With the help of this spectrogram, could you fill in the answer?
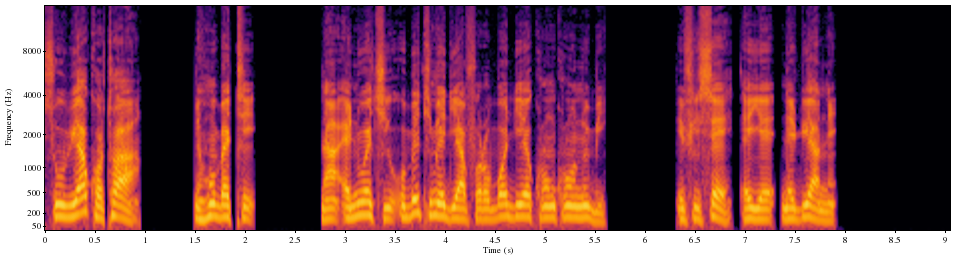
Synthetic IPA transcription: sʊ˨o˨ɥi˦a˦kʰɔ˨tʰɔ˦a˨ | nɪ̃˨ɦʊ̃˦bɛ˦tʰɪ˦ | nã˨ʔæ˨nũ˦æ˦t͡ɕʰi˨ʔo˨bɛ˦tʰĩ˦mæ˨di˨a˨fɔ˨ɾʊ˨bɔ˦dɪ˦ɛ˦kʰʊ˦ɾʊ̃˦ŋkʰʊ˦ɾʊ̃˦nʊ̃˦bi˨ | e˨fi˨sɛ˦ɛ˨jɛ˨næ̃˨dɥa˨nɪ̃˦

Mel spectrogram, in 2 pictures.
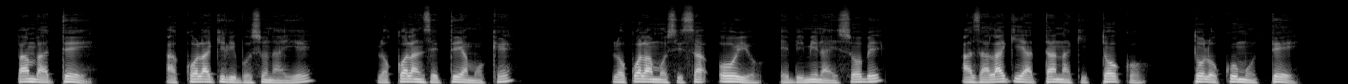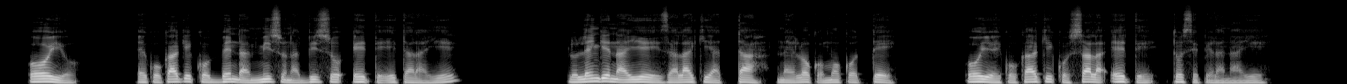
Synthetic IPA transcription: pa˦mba˨tɛ˦ | a˨ko˦la˦ki˦li˨bo˨so˦na˨je˦ | lo˨ko˦la˨nze˨te˦ja˨mo˨kɛ˦ | lo˨ko˦la˨mo˨si˨sa˦o˦jo˨e˨bi˨mi˦na˨e˨so˦be˦ | a˨za˨la˦k̬i˦a˨ta˦na˨ki˨tɔ˦kɔ˨ | to˦lo˨ku˦mu˨tɛ˦ | o˦jo˨ | e˨ko˨ka˦k̬i˦ko˨be˦nda˨mi˦so˨na˨bi˦so˦e˦te˨e˦ta˦la˨je˦ | lo˨le˦ŋɡe˦na˨je˦e˨za˨la˦ki˦a˨ta˦na˨e˨lɔ˦kɔ˨mɔ˦kɔ˦tɛ˦ | o˦jo˨e˨ko˨ka˦ki˦ko˨sa˦la˨ʔe˦te˨to˦se˨pe˨la˨na˨je˦

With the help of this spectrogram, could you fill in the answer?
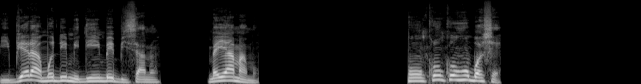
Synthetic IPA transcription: bi˨bi˦a˦ɾa˨a˨mʊ̃˦dɪ˦mĩ˨dĩ˦be˦bi˨sa˦nʊ̃˦ | mɛ̃˦jɛ˦a˦mã˨mʊ̰̃˨ | hʊ̃˨ŋ̩˨kʰɾʊ̃˦kʰʊ̃˦hʊ̃˦bɔ˦ɕɛ̰˨

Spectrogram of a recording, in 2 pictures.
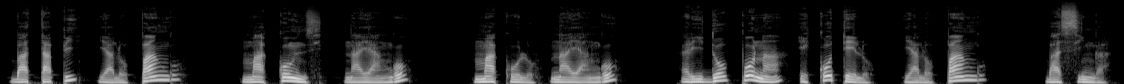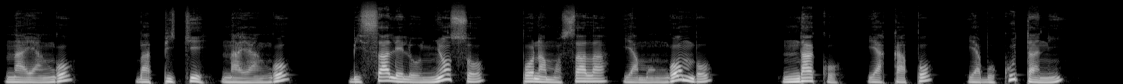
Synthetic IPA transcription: ba˨ta˨pi˦ | ja˨lo˨pa˦ŋɡo˦ | ma˨ko˦nzi˨ | na˨ja˨ŋɡo˦ | ma˨ko˨lo˨na˨ja˨ŋɡo˦ | ʁi˨do˦po˦na˨e˨ko˦te˨lo˨ | ja˨lo˨pa˦ŋɡo˦ | ba˨si˨ŋɡa˨ | na˨ja˨ŋɡo˦ | ba˨pi˨ke˦na˨ja˨ŋɡo˦ | bi˨sa˦le˨lo˨ɲɔ˦nsɔ˨ | po˦na˨mo˨sa˦la˦ja˨mo˨ŋɡɔ˦mbo˨ | nda˦ko˨ | ja˨ka˨po˦ | ja˨bo˨ku˦ta˨ni˨˦

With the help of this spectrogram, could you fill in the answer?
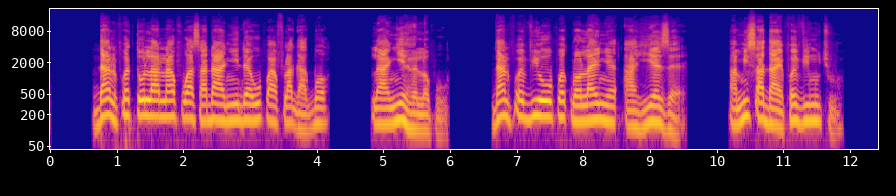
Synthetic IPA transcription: d̪a˦nɸɛ˦t̪o˦la˦nã˦ɸu˦a˨sa˨ɖa˦˨ɲĩ˦ɖɛ˦wo˦ɸɛ˦a˨fla˦ɡa˨ɡ͡bɔ˦ | lɛ˨a˨ɲĩ˦ɛ˦ɦɛ˨lɔ̰˨ɸo̰˨ | d̪ã˦nɸɛ˦vi˦wo˦o˦ɸɛ˦k͡plɔ˨la˦ɛ˦ɲɛ̃˦a˨ɦi˨ɛ˦zɛ̰˨ | a˨mĩ˦sa˦d̪a˨ɛ˨ɸɛ˦vi˦ŋũ˦t͡ʃṵ˨

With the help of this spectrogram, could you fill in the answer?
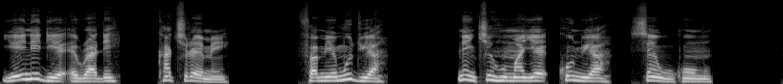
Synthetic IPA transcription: je˨˦nɪ̃˦di˨ɛ˨ʔæ˨wu˨ɾa˨dɪ˦ | kʰã˦t͡ɕʰɪ˦ɾɛ˨mɪ̃˨˦ | fa˨mɪ̃˨ɛ˨mũ˦du˨a˨ | nɪ̃˦ɲ̩˨t͡ɕʰi˦ɦʊ̃˨mã˨jɛ˦kʰo˦nũ˦a˨ | sɛ̃˦˨wu˨kʰʊ̃˦mũ˦

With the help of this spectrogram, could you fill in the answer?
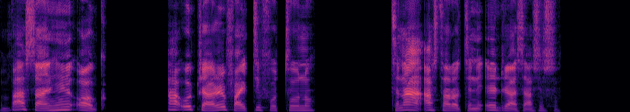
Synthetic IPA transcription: ba˦sã˨n˦ɦɪ̃˦ʔɔ˨ɡ | a˨ʔo˦t͡ɕᶣa˨ɾe˦fa˨ɪ˨tɪ˦fʊ˨tʰʊ˦nʊ̃˦ | tʰɪ˨nã˦˨ʔa˦sta˨ɾɔ˨tnɪ̃˨ʔe˦dɾi˨a˨sa˨sɪ˦sʊ˨

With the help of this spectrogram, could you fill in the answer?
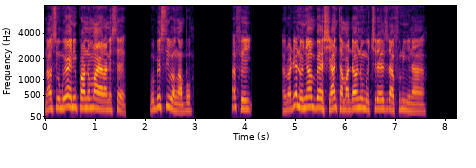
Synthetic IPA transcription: nã˨n˦sʊ˨mũ˨jɛ˦ɛ˨nĩ˦pʰa˦nʊ̃˦mã˦˨a˨ɾa˦nɪ̃˦sɛ˦ | wɔ˨be˦si˦˨wɔ̃˨ŋa˨bʊ˦ | a˦fe˨i˨ | æ˨wu˨a˨dɪ˦ɛ˦nʊ̃˨o˨ɲã˦m˦bɛ˦˨ɕɪ˨a˦n̩˨tʰã˨mã˨dã˦nʊ̃˦mʊ̃˨t͡ɕʰɪ˦ɾɛ˦˨i˦s̬ɾa˨fʊ˦nʊ̃˦ɲĩ˨nãː˦

